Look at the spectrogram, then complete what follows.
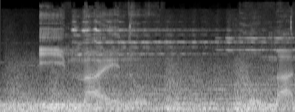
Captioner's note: speaks in Elvish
